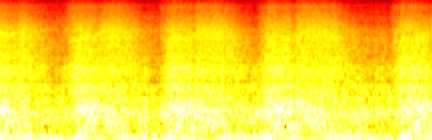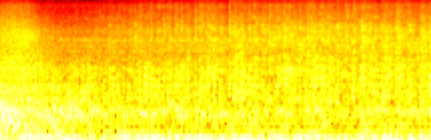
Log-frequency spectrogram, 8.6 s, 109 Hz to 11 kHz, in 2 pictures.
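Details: 1978 Dodge Warlock truck, 360 small-block stroker on first start: deep, even V8 burble with four quick clean throttle blips, then a smooth steady idle. Healthy, 75 psi oil pressure at idle from a high-volume pump and just over 80 revved.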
